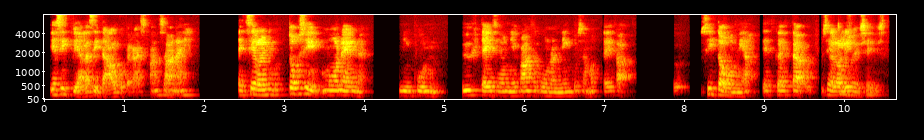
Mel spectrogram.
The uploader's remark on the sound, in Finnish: Pahoittelut jo etukäteen huonosta äänenlaadusta, tekemällä oppii ja tästä viisaampana äänittelemään tulevia jaksoja.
